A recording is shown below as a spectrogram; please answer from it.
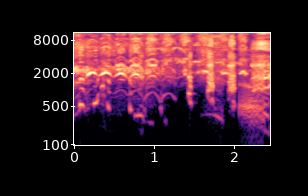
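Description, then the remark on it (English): Rapid, warbling turkey gobbles ring out loud in a quick run of bubbling calls, followed by a short break and a rougher, noisier burst. “Oh, bread for the turkeys.”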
